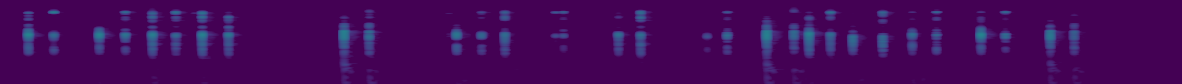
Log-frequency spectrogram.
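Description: Fingertips of both hands type continuously on a white mechanical keyboard with plastic keycaps. Thirty bright, sharp clacks fall in quick bursts separated by short pauses, and each one cuts off almost instantly with almost no low end.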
